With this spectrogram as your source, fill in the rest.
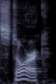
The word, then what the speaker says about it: Storc: stork am i pronouncing that correctly or is it stored ship no yeah you had it right there okay the first time but the third one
